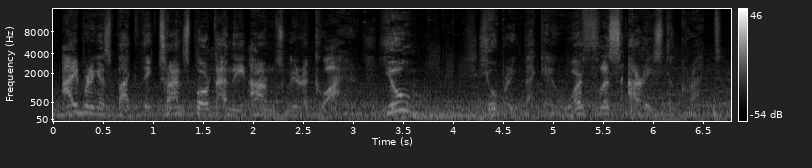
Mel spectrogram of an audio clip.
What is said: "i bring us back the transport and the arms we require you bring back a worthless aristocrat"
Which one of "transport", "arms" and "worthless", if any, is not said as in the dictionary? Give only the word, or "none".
none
